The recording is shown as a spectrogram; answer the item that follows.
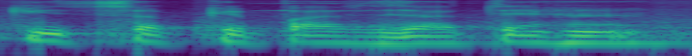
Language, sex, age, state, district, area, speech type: Hindi, male, 60+, Bihar, Madhepura, rural, spontaneous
